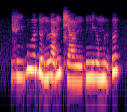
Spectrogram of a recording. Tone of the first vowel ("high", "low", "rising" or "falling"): low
